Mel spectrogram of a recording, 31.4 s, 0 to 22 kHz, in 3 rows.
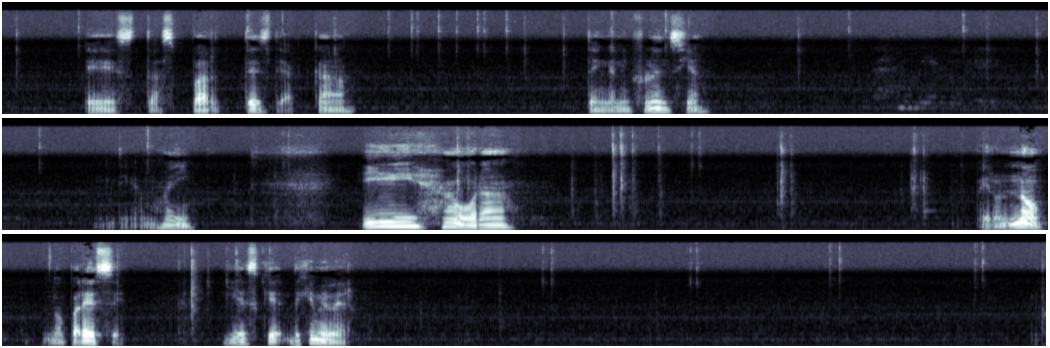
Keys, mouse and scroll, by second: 0.8-3.6 drag, 3.9-5.8 drag, 6.1-7.9 drag, 7.9 middle click, 8.5-9.8 drag, 10.4 middle click, 10.9-12.1 drag, 12.3-13.0 scroll down 1, 13.3 middle click, 15.0 r, 16.7 ctrl+Tab, 17.4 ctrl+click, 18.3 r, 19.6 Escape, 20.3-22.3 drag, 22.4 middle click, 23.0 shift+middle click, 23.5 shift+click, 26.3 click, 27.8 middle click, 29.2 click, 30.7 click.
